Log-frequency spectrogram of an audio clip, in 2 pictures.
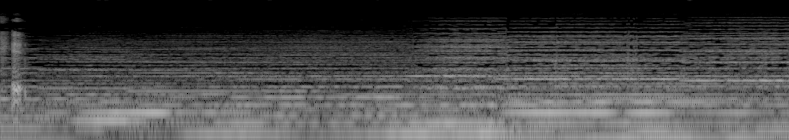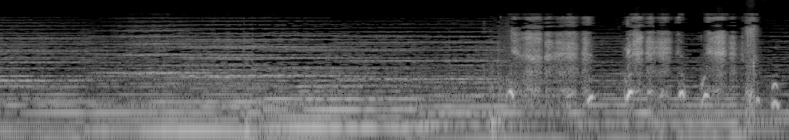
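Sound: person crying and whimpering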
